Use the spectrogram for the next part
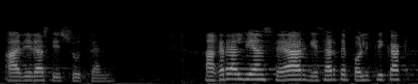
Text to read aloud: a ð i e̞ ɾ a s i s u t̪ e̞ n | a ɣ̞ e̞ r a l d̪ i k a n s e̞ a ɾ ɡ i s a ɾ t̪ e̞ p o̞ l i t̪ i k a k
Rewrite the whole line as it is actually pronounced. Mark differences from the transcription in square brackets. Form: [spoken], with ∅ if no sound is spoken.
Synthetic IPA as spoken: a ð i e̞ ɾ a s i s u t̪ e̞ n | a ɣ̞ e̞ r a l d̪ i [∅] a n s e̞ a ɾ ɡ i s a ɾ t̪ e̞ p o̞ l i t̪ i k a k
